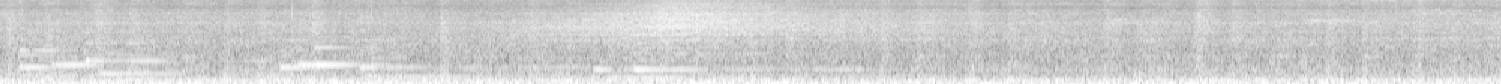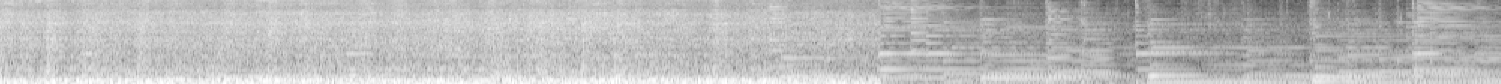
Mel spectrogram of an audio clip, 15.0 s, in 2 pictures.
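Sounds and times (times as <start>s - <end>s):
train wheels rumbling on rails: 0.0s - 11.9s.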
